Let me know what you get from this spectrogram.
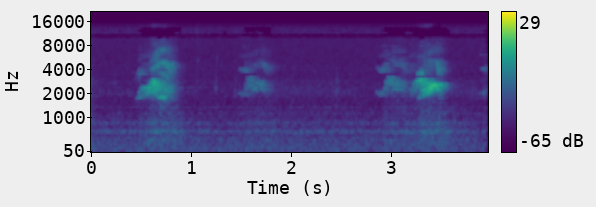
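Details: Three high, thin squeaks, spaced about a second apart, the first and last loudest, from Gwickle, an orphaned-in-care female grey-headed flying-fox pup being bottle-fed while her concussed mother recovers.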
